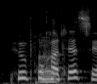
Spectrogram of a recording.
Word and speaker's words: Hippokrates: Hippokrates, äh, ja.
